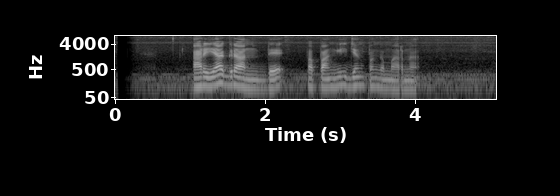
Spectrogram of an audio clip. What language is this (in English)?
Sundanese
